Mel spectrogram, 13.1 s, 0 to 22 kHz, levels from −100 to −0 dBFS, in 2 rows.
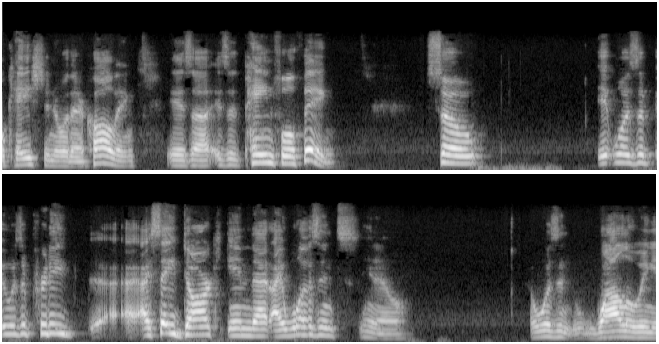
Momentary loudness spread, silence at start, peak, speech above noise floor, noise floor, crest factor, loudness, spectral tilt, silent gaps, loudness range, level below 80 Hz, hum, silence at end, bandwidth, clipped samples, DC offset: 15 LU; 0 s; 0 dBFS; 48 dB; -64 dBFS; 18 dB; -17 LUFS; -5.5 dB/octave; none; 5 LU; -58 dBFS; none; 0 s; 10.5 kHz; under 0.1%; under 0.1%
